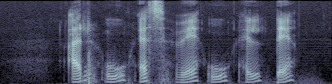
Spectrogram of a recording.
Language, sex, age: Norwegian, male, 29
